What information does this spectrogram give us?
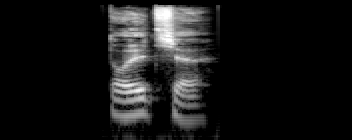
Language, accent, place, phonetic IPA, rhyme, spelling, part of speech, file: German, Germany, Berlin, [ˈdɔlçə], -ɔlçə, Dolche, noun, De-Dolche.ogg
- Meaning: nominative/accusative/genitive plural of Dolch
